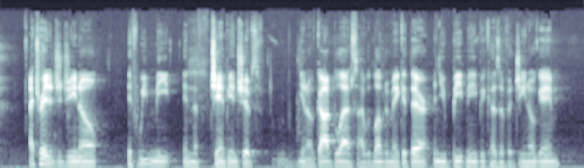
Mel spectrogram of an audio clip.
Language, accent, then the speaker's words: English; Mason-Dixon line, United States; We grew up on the Mason-Dixon line.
